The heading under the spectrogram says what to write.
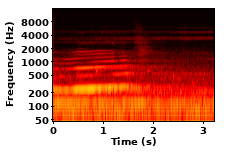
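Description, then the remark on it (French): A whale to the right gives a low, drawn-out moaning call, steady and tonal with faint overtones, sounding over a continuous deep rumble of water. No one speaks. “Oh waouh Regarde Il y a une baleine là sur notre droite je n'en ai jamais vu d'aussi près.”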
